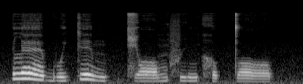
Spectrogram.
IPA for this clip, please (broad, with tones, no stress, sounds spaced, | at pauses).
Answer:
l ɛː˥˨ b u˩˧ j k e˥˨ m | t͡ɕ ɔː˩˧ m f i˧ ŋ h o˧˩ p̚ t̪ ɔː˧˩ p̚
